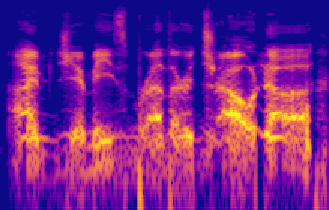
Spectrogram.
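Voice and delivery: high put-on voice, whispered then shouted; goofy made-up brother voice; silly character voice. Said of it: "How long do you think I could keep that voice up".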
